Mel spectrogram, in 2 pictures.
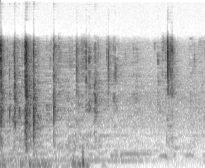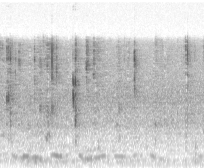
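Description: Crunchy snack being chewed close to the microphone: a quick run of crisp crunches in the first half second, then scattered softer crunches and clicks.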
